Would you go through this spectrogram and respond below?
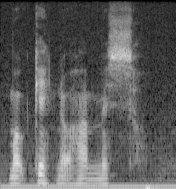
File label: colt, cheyenne language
